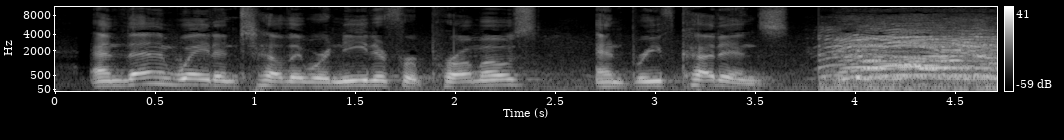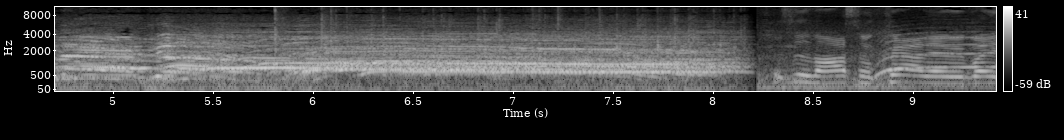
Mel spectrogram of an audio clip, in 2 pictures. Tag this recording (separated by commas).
Speech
